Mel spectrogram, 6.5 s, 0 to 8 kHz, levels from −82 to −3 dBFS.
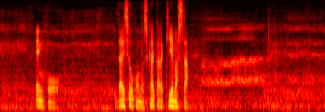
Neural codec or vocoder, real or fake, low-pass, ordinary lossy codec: codec, 16 kHz, 0.8 kbps, ZipCodec; fake; none; none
